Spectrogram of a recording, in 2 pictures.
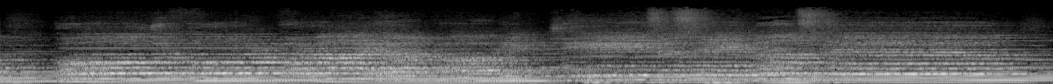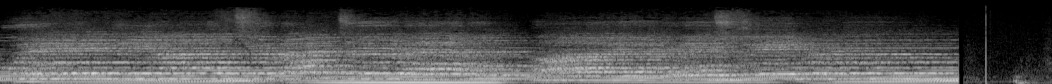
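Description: Slow choral music: a choir singing sustained chords that change every second or two, cutting off suddenly at the very end.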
